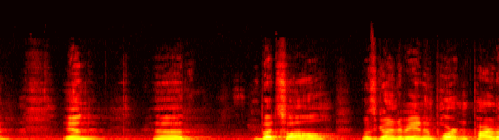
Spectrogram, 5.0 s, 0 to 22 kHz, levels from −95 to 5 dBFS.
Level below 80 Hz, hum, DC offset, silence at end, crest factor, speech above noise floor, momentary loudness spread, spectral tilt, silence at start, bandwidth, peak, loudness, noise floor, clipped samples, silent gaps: -62 dBFS; none; under 0.1%; 0 s; 20 dB; 33 dB; 15 LU; -7.5 dB/octave; 0 s; 13 kHz; -6 dBFS; -25 LUFS; -56 dBFS; under 0.1%; none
